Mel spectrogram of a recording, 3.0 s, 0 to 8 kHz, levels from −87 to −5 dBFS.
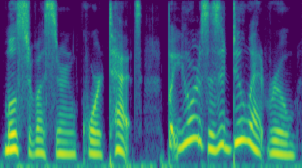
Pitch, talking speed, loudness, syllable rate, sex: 225 Hz, 240 wpm, -17 LUFS, 5.6 syllables/s, female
